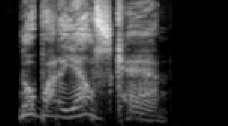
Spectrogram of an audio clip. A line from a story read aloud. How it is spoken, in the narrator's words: whispered Zaphod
